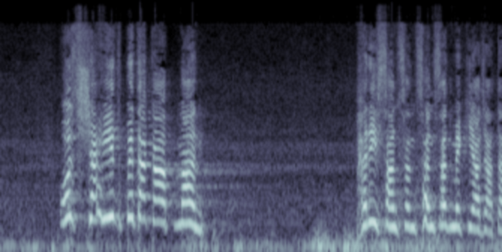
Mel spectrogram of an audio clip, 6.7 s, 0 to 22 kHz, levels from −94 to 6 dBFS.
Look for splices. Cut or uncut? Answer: uncut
